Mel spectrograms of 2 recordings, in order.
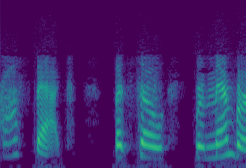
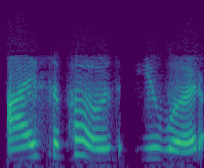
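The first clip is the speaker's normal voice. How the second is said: slow demo line; much slower than usual. Shown as a demonstration. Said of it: "So what we wanna say is".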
